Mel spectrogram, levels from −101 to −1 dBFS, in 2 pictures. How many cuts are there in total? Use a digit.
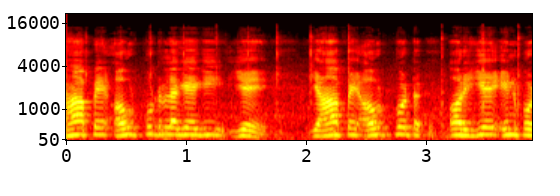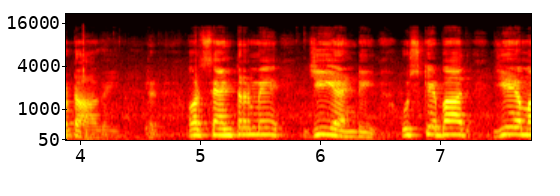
1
